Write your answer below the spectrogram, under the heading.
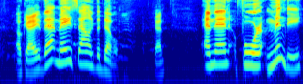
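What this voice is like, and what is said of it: Usual voice. Nothing is said of it.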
